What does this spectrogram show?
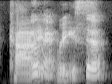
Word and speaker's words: Kyrie: Like some people are like, "How do you say Kyrie?" And I'm like, "It's Kai and then think Reese's pieces." Kai Reese.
